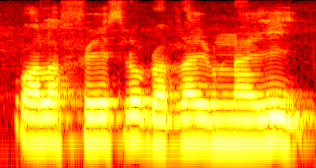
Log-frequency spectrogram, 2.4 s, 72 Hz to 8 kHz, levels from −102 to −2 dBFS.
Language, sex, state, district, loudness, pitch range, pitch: Telugu, male, Telangana, Mahabubabad, -14 LUFS, 145-150 Hz, 150 Hz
